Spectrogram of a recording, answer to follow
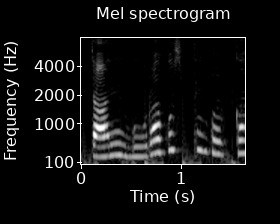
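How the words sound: It is said in a quiet, serious, thoughtful tone. The speaker is seriously pondering the question. "보통이라면"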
